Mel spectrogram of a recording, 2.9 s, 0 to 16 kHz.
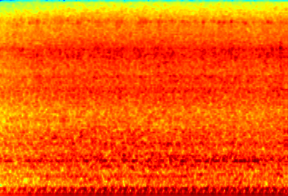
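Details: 1993 GMC Sierra C1500 with new Delta Current Control driving a 2-speed 1994 Ford Taurus cooling fan: steady even rushing with soft low throb, no rattle or surging, wiring not heating up. Fan running normally on low speed.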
